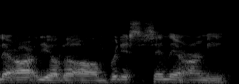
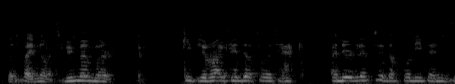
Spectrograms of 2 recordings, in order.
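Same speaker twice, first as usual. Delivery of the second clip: higher, halting deathbed voice; dying soldier; 6 semitones higher, 4 dB quieter than usual. Retold or imitated. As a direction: imitate feeble last words with pauses. Dying soldier gives last advice.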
